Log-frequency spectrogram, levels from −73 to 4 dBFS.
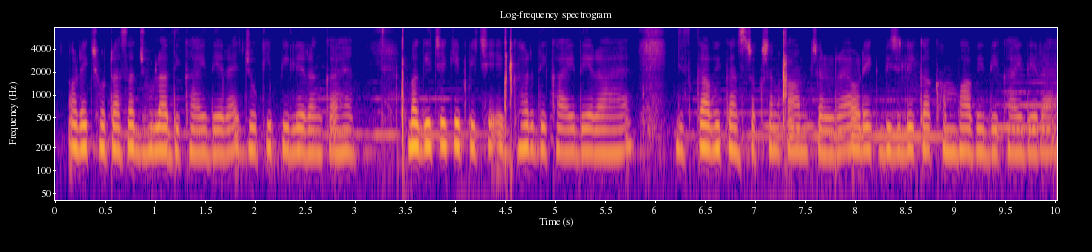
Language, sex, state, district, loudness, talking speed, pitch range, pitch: Hindi, female, Maharashtra, Dhule, -24 LUFS, 240 wpm, 175-195 Hz, 180 Hz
